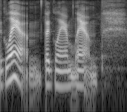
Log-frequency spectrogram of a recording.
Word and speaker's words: Glam Lamb: And so I basically renamed myself the Glam Lamb. And the B is silent.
